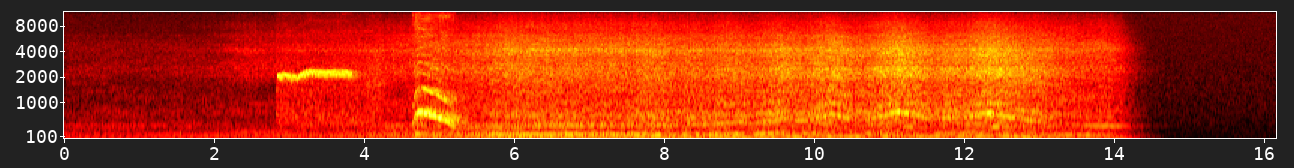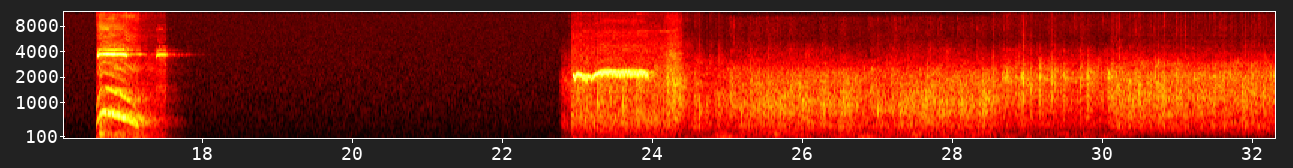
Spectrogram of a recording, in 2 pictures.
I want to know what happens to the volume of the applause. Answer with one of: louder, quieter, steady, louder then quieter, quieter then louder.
steady.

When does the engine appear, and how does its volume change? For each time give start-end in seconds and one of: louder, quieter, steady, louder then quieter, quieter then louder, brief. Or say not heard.
0.0-14.2 louder.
